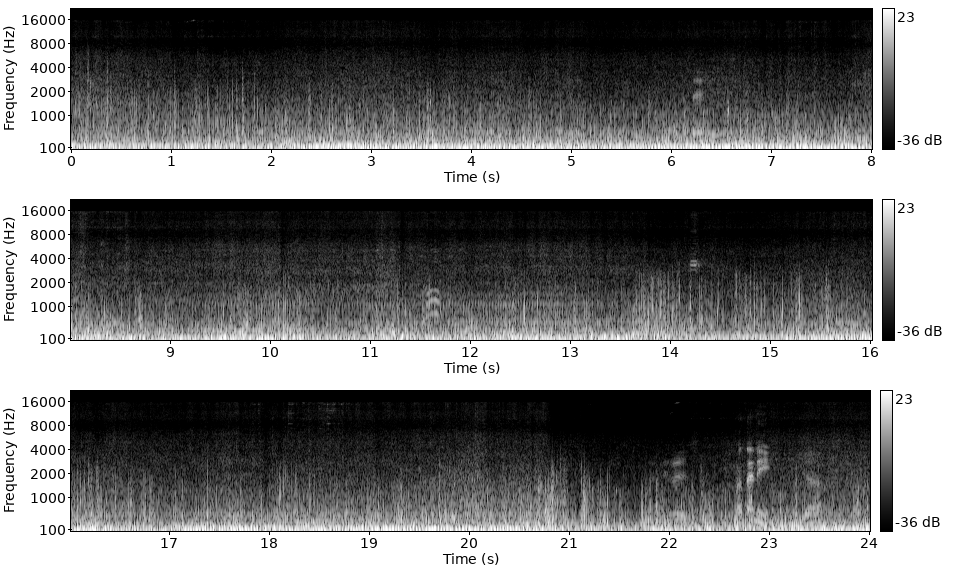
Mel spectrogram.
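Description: Wind buffeting the microphone on a moving motorcycle, a steady deep rush with the bike's road and engine noise underneath.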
